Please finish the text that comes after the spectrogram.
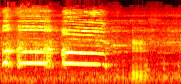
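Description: A bulik gamecock at a farm crows loudly and close by, its harsh, drawn-out call in a couple of strained phrases, ending in a short clucking rattle.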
